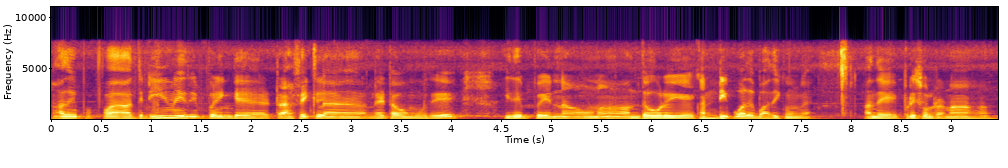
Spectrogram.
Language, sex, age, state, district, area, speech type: Tamil, male, 18-30, Tamil Nadu, Dharmapuri, rural, spontaneous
